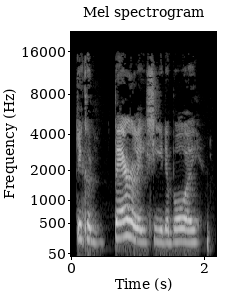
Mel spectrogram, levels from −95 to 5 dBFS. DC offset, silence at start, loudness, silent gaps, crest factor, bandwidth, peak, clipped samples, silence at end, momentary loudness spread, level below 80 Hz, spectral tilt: under 0.1%; 0.1 s; -21 LUFS; none; 16 dB; 16 kHz; -6 dBFS; under 0.1%; 0.25 s; 10 LU; -66 dBFS; -3 dB/octave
